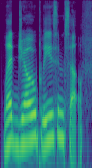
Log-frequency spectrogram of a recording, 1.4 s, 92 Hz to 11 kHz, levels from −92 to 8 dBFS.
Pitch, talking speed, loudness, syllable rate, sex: 195 Hz, 175 wpm, -17 LUFS, 4.8 syllables/s, female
